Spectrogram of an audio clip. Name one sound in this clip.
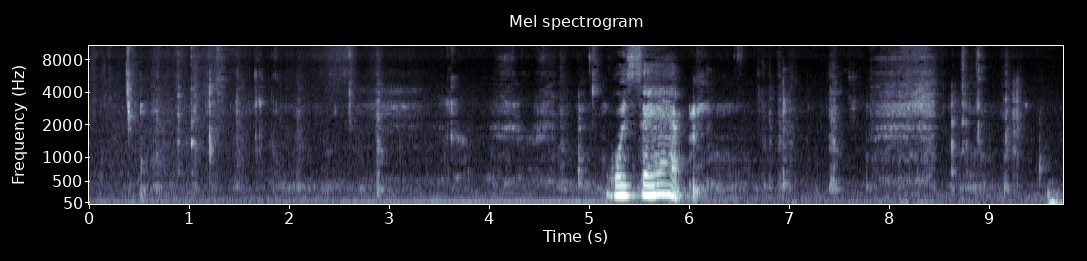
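A woman crunches fresh lettuce while eating.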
